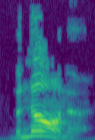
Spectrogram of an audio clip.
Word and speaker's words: banana: The stress is in the second syllable, but the first and the last one, they are weak. So banana, banana, banana.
